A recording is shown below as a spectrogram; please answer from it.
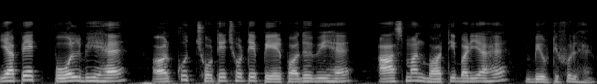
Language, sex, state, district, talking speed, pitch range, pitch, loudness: Hindi, male, Bihar, East Champaran, 190 wpm, 130-170 Hz, 145 Hz, -24 LUFS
